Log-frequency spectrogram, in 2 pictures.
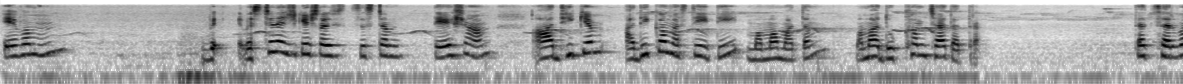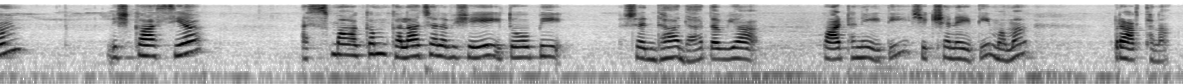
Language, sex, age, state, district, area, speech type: Sanskrit, female, 18-30, Tamil Nadu, Madurai, urban, spontaneous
